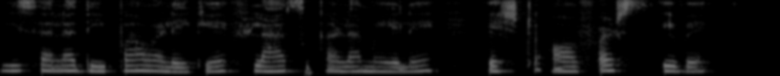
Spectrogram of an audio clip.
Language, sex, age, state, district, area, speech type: Kannada, female, 18-30, Karnataka, Shimoga, urban, read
